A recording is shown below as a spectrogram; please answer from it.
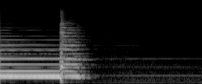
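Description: An E-flat chord strummed on a Stratocaster-style electric guitar rings out steadily, then stops with a click just over half a second in.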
